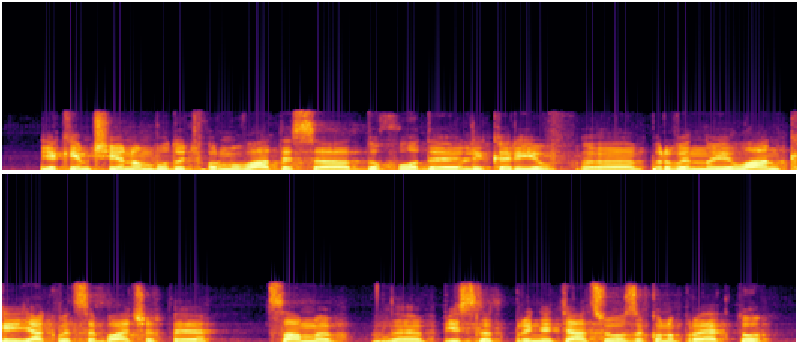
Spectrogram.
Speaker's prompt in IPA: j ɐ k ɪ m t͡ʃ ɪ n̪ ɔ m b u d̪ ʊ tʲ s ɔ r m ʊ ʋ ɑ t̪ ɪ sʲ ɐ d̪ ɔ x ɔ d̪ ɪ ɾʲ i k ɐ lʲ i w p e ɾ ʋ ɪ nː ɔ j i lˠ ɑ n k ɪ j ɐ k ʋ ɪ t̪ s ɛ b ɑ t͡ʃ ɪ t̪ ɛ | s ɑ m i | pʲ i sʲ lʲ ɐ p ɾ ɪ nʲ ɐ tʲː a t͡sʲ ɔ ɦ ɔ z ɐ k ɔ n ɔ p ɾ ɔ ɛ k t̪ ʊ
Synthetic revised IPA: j ɐ k ɪ m t͡ʃ ɪ n̪ ɔ m b u d̪ ʊ tʲ f ɔ r m ʊ ʋ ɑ t̪ ɪ sʲ ɐ d̪ ɔ x ɔ d̪ ɪ lʲ i k ɐ ɾʲ i w p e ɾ ʋ ɪ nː ɔ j i lˠ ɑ n k ɪ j ɐ k ʋ ɪ t̪ s ɛ b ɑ t͡ʃ ɪ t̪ ɛ | s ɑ m ɛ | pʲ i sʲ lʲ ɐ p ɾ ɪ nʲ ɐ tʲː a t͡sʲ ɔ ɦ ɔ z ɐ k ɔ n ɔ p ɾ ɔ ɛ k t̪ ʊ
